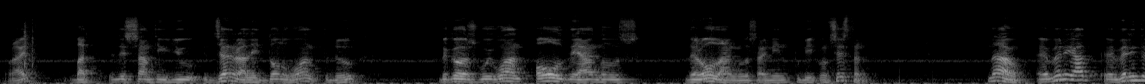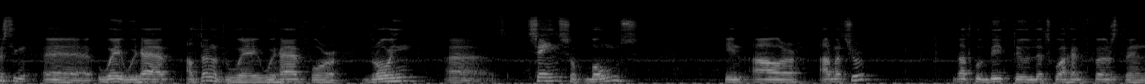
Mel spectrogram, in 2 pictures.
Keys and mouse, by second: 1.2-4.6 middle drag, 9.0 middle click, 15.0 KP_3, 15.8-19.6 middle drag, 21.6-22.9 right drag.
